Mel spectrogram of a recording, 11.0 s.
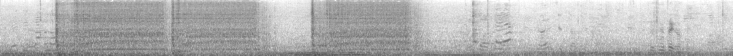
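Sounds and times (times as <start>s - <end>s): car engine running: 0.0s - 7.1s.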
